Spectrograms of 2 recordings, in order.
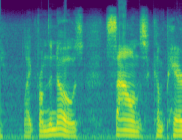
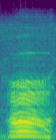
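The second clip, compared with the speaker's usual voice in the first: light "rrr" growl from behind the teeth; sustained American R sound, tongue curled back; 3 semitones lower than usual. Shown as a demonstration. Teacher demonstrating the tongue position, lightly growled "rrr". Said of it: "sound like a light growl".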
